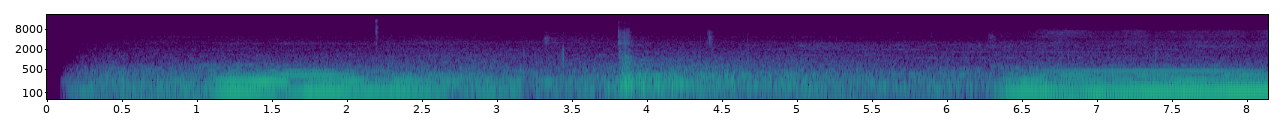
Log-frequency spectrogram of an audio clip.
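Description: A low, steady musical note with overtones, held for about two seconds and sounded again from about six seconds in, with a single sharp knock that rings briefly about four seconds in.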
